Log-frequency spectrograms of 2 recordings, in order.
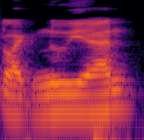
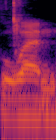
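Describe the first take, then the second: First: The name is read out letter by letter. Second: The name is said as one short syllable 'Wen'. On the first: The speaker calls it wrong. "if you read it out loud, that's how it sounds like Nguyen" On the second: The speaker calls it right. "But it's pronounced Wen"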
